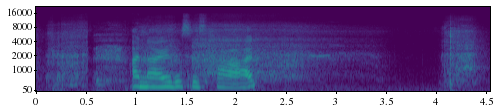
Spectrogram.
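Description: A woman speaks calmly and earnestly up close.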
